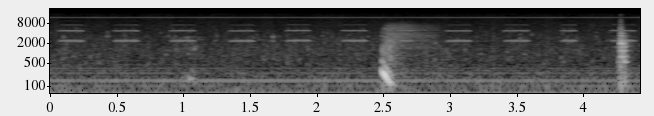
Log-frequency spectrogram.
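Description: Crickets chirping steadily in a regular rhythm, about two to three chirps a second, over a faint low hum. About two and a half seconds in, a man gives one short voiced 'aah', falling in pitch, the loudest sound.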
